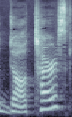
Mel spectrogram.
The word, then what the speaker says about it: daughters: Atenção à pronúncia dessa palavra, porque se escreve D-A-U-G-H-T-E-R-S. Então, às vezes parece que vai ser uma pronúncia bem diferente, mas esse A-U aí a gente vai falar como se fosse um O. Dó, dó, ok? O G-H não vai ter som nenhum.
